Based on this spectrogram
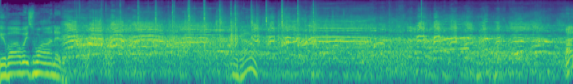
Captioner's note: audience laughing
